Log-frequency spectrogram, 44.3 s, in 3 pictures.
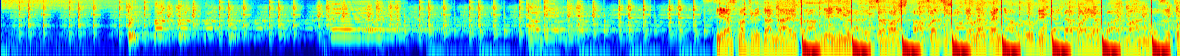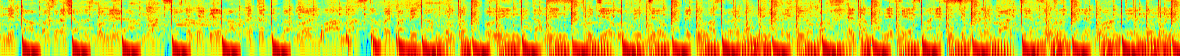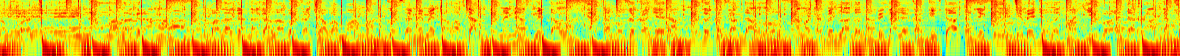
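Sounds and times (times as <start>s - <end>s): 
phonk music: 0.0s - 44.2s.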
